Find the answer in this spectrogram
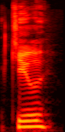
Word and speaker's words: Keighley: Led by Jeff Keighley. Is that how it's pronounced, right? Keighley?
